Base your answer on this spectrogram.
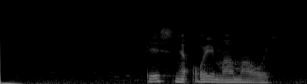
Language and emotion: Russian, neutral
